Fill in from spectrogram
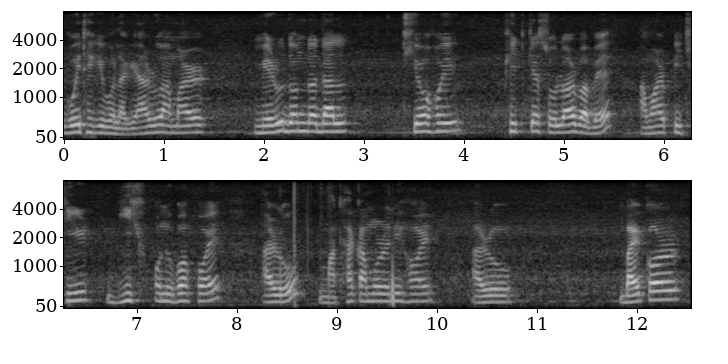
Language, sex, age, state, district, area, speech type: Assamese, male, 18-30, Assam, Lakhimpur, rural, spontaneous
